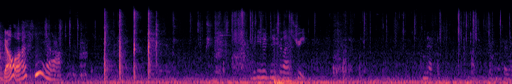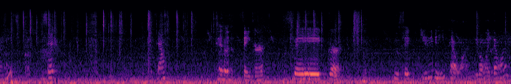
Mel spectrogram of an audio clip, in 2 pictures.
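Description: A woman talks to a dog in a bright, encouraging voice nearby.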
